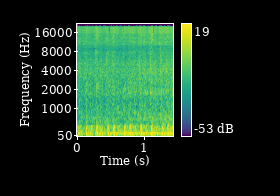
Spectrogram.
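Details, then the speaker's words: Honda XR200 200cc enduro, about 15,000 on the odometer, running again after over 8 months in storage with no parts replaced: an even single-cylinder thump at steady idle, no ticking, knocking or misses, no leaks, very quiet; normal idle. "E wala pang katagas-tagas. Tahimik na tahimik pa."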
